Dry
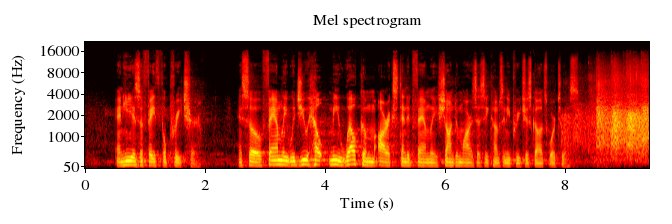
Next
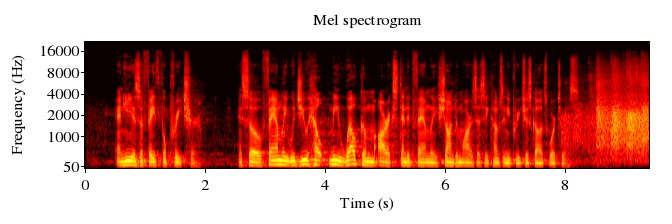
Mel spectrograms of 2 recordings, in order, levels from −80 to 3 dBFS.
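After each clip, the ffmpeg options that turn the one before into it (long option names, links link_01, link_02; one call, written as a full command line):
ffmpeg -i in.wav -af "adynamicequalizer=threshold=0.0178:dfrequency=160:dqfactor=1.1:tfrequency=160:tqfactor=1.1:attack=5:release=100:ratio=0.375:range=3.5:mode=boostabove:tftype=bell,volume=-3dB" out.wav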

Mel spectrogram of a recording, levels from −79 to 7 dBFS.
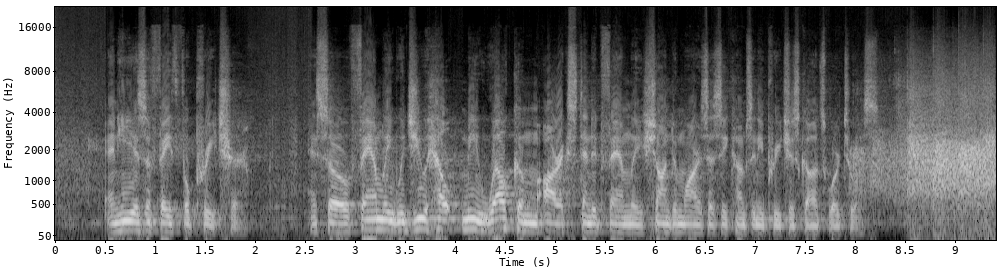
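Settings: ffmpeg -i in.wav -filter_complex "[0:a]asplit=2[link_01][link_02];[link_02]highpass=frequency=720:poles=1,volume=22dB,asoftclip=type=tanh:threshold=-5.5dB[link_03];[link_01][link_03]amix=inputs=2:normalize=0,lowpass=frequency=4600:poles=1,volume=-6dB,aeval=exprs='val(0)*gte(abs(val(0)),0.00708)':channel_layout=same,acompressor=mode=upward:threshold=-22dB:ratio=2.5,volume=4.5dB" out.wav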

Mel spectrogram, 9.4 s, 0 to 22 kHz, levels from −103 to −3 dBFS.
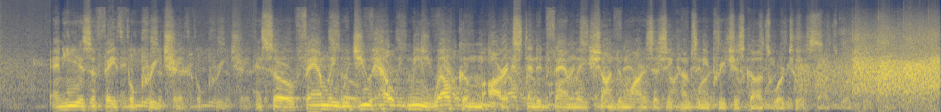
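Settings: ffmpeg -i in.wav -af "aecho=1:1:670|1340|2010|2680|3350:0.355|0.16|0.0718|0.0323|0.0145,volume=-1dB" out.wav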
